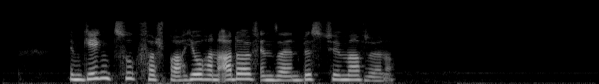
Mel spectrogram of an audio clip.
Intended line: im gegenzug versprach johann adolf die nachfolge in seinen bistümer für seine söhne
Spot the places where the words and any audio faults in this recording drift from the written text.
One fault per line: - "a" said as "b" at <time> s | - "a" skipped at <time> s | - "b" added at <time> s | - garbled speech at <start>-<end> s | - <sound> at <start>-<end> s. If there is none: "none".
- "die nachfolge" skipped at 2.6 s
- "für seine" skipped at 3.6 s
